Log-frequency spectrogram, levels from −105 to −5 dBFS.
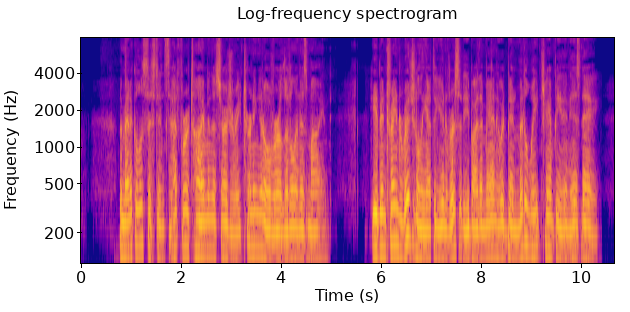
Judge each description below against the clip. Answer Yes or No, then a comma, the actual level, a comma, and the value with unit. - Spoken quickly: Yes, fast, 215 wpm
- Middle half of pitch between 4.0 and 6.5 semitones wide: Yes, average, 4.5 semitones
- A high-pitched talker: No, low, 120 Hz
